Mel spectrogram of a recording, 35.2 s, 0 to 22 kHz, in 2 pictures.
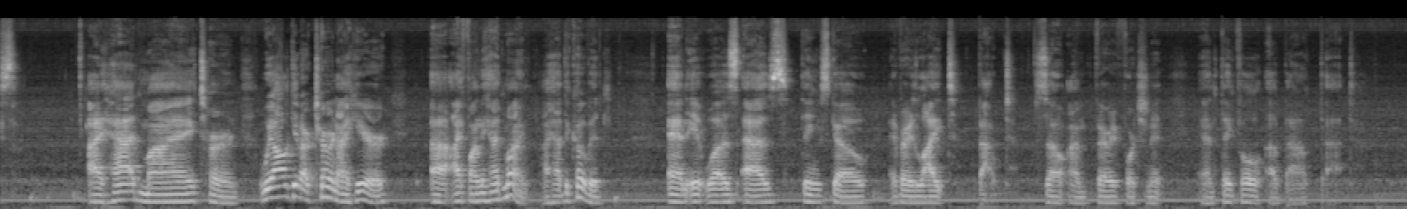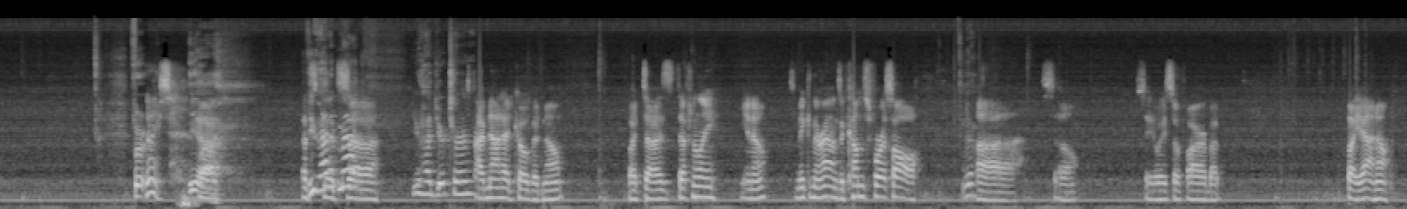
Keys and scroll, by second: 0.4 z, 10.3 x, 11.4 space, 12.8 f, 17.9 z, 18.9 x, 19.9 space, 25.1 BackSpace, 26.3 z, 29.3 x, 29.7 z, 30.7 space, 34.1 super+z, 34.4 space, 35.0 s.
